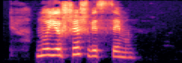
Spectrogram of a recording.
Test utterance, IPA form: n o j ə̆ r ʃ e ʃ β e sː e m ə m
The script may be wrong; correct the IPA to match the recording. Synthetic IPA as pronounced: n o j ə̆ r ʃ e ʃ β e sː e m ə n

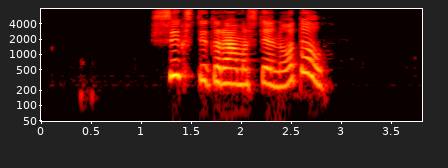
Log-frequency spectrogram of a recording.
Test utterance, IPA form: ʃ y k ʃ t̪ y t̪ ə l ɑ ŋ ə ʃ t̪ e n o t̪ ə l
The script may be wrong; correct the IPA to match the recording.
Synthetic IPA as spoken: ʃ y k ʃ t̪ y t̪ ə ɾ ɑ m ə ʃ t̪ e n o t̪ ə l

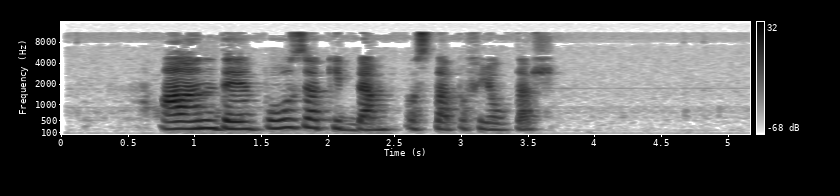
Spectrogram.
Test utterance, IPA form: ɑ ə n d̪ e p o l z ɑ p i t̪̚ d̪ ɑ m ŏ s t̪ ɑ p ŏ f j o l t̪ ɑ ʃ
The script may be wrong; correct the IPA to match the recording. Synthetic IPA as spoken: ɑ ə n d̪ e p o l z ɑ k i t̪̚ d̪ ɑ m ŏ s t̪ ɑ p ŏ f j o l t̪ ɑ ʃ

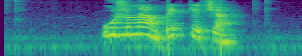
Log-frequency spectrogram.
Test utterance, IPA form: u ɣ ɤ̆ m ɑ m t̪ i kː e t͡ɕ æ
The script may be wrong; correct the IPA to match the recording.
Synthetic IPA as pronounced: u ʒ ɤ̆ n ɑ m t̪ e kː e t͡ɕ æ

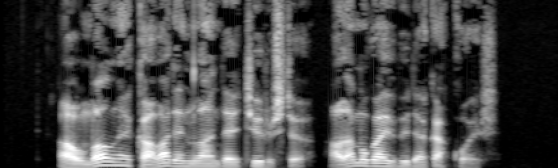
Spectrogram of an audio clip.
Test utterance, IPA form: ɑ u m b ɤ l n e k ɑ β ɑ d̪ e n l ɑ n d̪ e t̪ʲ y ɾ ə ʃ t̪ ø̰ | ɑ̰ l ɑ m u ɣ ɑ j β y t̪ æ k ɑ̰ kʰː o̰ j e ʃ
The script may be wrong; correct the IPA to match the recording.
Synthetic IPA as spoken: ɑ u m b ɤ l n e k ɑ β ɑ d̪ e n l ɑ n d̪ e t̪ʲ y ɾ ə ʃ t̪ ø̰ | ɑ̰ l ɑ m o ɣ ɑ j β y d̪ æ k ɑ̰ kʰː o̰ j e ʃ

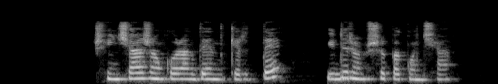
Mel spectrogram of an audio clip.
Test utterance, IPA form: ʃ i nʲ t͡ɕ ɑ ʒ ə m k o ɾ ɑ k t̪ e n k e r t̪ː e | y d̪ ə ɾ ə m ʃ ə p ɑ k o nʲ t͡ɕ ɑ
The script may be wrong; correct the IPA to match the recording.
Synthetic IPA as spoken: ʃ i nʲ t͡ɕ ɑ ʒ ə m k o ɾ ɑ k d̪ e n k e r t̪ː e | y d̪ ə ɾ ə m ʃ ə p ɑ k o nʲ t͡ɕ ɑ

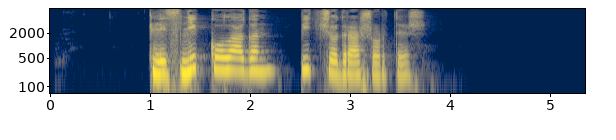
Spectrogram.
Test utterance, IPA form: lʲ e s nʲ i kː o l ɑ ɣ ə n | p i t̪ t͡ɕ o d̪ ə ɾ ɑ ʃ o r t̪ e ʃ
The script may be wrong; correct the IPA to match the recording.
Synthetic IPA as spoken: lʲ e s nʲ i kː o l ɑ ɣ ə n | p i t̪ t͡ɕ o d̪ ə ɾ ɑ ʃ o r t̪ e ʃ

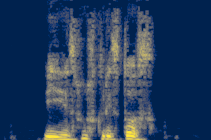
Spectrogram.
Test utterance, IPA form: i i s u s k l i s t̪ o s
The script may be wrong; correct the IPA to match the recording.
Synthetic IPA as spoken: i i s u s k ɾ i s t̪ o s

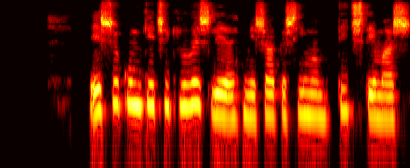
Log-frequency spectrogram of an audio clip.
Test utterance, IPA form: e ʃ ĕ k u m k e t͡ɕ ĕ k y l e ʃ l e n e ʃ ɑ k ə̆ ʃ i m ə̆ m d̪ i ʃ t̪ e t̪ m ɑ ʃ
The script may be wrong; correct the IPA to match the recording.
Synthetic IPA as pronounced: e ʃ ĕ k u m k e t͡ɕ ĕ k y l e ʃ l e m e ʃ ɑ k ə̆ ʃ i m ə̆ m t̪ i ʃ t̪ e m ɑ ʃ

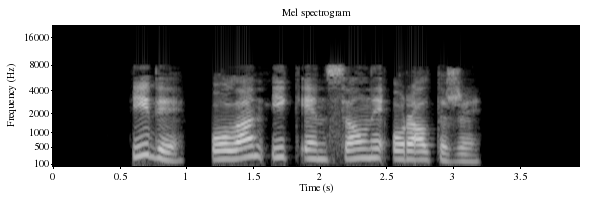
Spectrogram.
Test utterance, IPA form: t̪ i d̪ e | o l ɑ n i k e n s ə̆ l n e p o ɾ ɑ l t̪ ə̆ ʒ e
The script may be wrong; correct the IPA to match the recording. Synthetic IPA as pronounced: t̪ i d̪ e | o l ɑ n i k e n s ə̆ l n e ʔ o ɾ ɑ l t̪ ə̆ ʒ e

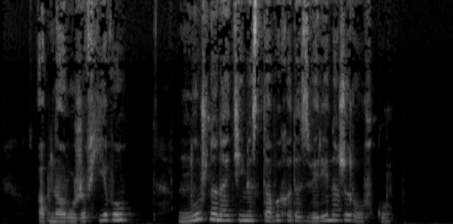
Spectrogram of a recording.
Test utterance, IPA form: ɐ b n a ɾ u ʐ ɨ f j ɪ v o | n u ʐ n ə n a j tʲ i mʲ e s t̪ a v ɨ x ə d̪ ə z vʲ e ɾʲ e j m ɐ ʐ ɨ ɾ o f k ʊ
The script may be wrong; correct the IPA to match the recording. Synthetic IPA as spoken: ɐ b n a ɾ u ʐ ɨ f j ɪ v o | n u ʐ n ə n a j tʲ i mʲ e s t̪ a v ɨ x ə d̪ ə z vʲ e ɾʲ e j n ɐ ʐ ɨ ɾ o f k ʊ

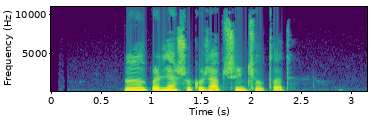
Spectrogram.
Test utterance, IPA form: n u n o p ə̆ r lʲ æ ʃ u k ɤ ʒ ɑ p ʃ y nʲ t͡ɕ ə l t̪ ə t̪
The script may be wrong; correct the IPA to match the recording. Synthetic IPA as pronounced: n u n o p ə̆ r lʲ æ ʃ u k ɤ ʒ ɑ p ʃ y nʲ t͡ɕ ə l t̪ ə t̪

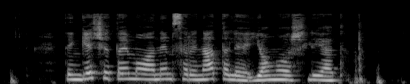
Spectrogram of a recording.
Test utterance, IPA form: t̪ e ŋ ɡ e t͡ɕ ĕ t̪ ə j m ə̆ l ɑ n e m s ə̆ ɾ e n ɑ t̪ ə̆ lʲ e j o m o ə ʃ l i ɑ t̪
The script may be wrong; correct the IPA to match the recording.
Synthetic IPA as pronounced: t̪ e ŋ ɡ e t͡ɕ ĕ t̪ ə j m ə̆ l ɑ n e m s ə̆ ɾ e n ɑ t̪ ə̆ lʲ e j o ŋ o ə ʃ l i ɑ t̪

